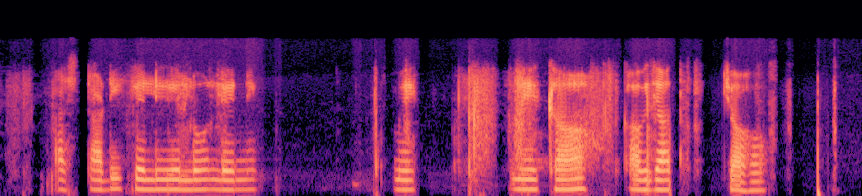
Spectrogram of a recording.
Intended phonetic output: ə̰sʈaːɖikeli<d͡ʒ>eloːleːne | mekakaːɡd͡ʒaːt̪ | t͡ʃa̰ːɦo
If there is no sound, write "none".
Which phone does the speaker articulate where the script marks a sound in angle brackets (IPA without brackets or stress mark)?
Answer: none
